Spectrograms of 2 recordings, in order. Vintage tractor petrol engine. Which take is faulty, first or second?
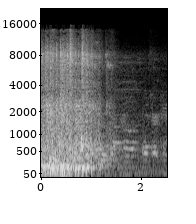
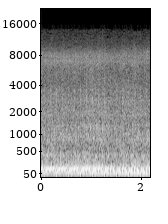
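first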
